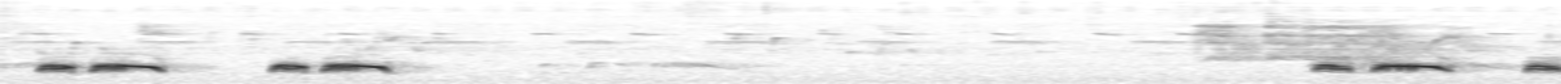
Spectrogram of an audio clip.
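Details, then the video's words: Spotted dove calling while being trapped on a stormy rainy day: paired low hollow coos, short then longer, given twice, then a pause with faint murmuring before another coo series begins over a brief burst of rustling noise. "Chim cu gáy"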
